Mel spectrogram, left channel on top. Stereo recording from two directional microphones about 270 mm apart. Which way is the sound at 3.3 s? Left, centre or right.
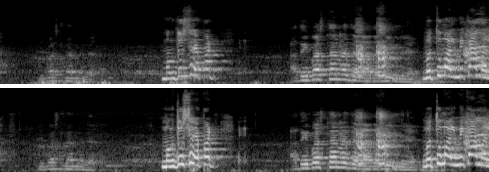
Left.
